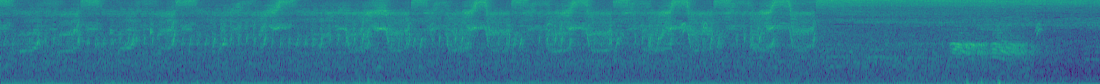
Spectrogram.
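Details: Meimuna opalifera song in Ozasa-kita Park, together with pine crickets. Rapid repeated high buzzes and chirps run for about eight seconds, then stop, leaving a brief mid-pitched tone and a steady low background noise.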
